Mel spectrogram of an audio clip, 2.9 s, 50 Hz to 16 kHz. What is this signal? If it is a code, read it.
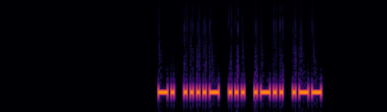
Morse code, heard as a keyed tone, about 53 wpm, 700 Hz. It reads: N4SLW
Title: USA Call Signs - 5 Characters - 6x Character Spacing - 50wpm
